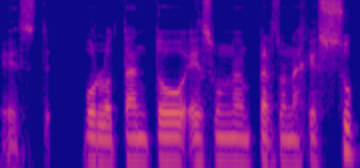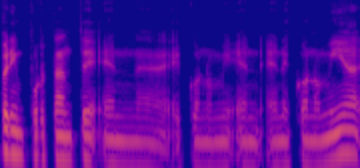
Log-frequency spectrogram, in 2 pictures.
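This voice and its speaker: In a dark, mellow tone and a fairly low voice, a man speaks at a moderate pace with fairly even intonation, the sound dry with no echo against a quiet background. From Mexico. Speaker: economics professor; guest. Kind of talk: interview. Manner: halting. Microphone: studio mic.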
